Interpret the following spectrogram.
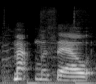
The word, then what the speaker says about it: Mademoiselle: Mademoiselle in shade Candy Venom.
